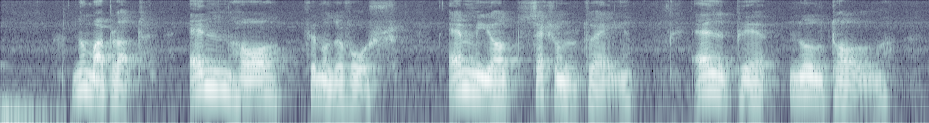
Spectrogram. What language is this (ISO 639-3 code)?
fao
